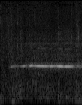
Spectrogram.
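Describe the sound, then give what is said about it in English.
A single shrill whistle blast holds one steady high pitch for over a second. It sounds clear over a faint background hiss, with no talking. “What's with the whistle?”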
